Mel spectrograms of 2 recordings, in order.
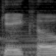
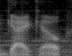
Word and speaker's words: Geiko: Yeah, because Mako and Geico, Even though it's probably pronounced Geiko, I'm gonna say Geico. because Maiko and Geico would play instruments at banquets and sing and dance.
